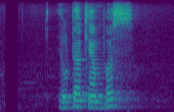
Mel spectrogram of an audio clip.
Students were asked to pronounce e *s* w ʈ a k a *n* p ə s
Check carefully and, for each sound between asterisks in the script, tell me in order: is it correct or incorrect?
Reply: incorrect, incorrect

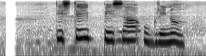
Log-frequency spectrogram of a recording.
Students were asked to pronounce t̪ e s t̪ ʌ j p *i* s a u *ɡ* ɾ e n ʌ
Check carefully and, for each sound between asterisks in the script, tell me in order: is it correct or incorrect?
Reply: incorrect, correct

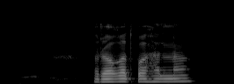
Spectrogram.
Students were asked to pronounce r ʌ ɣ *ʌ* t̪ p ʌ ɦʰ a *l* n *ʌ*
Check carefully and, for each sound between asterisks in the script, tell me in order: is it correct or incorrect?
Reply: correct, correct, correct

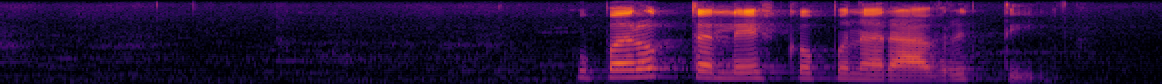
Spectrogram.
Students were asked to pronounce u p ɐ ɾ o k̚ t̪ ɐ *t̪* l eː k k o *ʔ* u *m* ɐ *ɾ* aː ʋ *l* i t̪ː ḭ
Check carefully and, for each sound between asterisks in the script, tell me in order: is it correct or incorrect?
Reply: incorrect, incorrect, incorrect, correct, incorrect

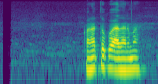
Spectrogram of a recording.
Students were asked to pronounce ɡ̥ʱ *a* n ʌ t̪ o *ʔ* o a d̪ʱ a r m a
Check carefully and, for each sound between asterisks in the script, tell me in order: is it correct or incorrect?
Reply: incorrect, incorrect

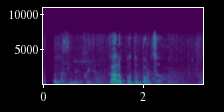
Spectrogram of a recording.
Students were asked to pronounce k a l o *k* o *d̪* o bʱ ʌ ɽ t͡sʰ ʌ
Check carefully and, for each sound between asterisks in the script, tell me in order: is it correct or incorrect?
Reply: incorrect, incorrect

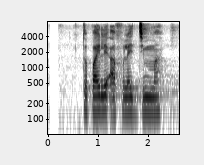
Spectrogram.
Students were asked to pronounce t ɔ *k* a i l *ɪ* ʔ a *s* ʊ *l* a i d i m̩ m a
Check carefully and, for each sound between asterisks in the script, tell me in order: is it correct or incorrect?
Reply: incorrect, correct, incorrect, correct

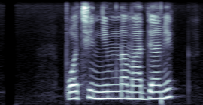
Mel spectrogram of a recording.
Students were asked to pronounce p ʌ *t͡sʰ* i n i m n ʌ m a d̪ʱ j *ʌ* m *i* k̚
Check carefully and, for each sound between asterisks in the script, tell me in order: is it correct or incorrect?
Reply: correct, incorrect, correct

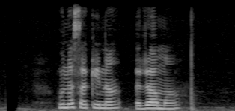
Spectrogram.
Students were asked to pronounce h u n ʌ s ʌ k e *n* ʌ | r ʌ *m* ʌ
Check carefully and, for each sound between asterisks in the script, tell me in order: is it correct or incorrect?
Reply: correct, correct

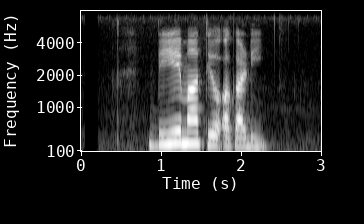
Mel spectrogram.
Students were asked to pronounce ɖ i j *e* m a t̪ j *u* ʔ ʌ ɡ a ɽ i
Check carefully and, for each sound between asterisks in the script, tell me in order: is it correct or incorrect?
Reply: correct, incorrect

